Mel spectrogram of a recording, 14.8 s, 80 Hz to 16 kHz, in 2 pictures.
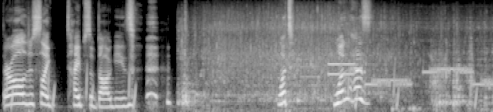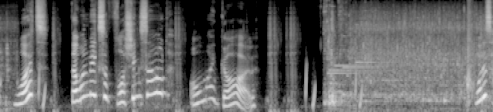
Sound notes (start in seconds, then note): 2.4 laughs; 2.6 toilet flushing; 12.2 toilet flushing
